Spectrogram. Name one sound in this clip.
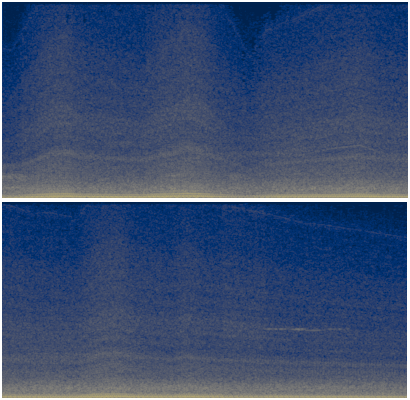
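A car engine hums and revs up and down as the car drives along.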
